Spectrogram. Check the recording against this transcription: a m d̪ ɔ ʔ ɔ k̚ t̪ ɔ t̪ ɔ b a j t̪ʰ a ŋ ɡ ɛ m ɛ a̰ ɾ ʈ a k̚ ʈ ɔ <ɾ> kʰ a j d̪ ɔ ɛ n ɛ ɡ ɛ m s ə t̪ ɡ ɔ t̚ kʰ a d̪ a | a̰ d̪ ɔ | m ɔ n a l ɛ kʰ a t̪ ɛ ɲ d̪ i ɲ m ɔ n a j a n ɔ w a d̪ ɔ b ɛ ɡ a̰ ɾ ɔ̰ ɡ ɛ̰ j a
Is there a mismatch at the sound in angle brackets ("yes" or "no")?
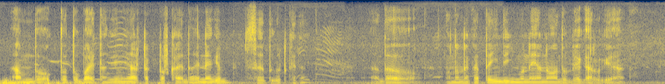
no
